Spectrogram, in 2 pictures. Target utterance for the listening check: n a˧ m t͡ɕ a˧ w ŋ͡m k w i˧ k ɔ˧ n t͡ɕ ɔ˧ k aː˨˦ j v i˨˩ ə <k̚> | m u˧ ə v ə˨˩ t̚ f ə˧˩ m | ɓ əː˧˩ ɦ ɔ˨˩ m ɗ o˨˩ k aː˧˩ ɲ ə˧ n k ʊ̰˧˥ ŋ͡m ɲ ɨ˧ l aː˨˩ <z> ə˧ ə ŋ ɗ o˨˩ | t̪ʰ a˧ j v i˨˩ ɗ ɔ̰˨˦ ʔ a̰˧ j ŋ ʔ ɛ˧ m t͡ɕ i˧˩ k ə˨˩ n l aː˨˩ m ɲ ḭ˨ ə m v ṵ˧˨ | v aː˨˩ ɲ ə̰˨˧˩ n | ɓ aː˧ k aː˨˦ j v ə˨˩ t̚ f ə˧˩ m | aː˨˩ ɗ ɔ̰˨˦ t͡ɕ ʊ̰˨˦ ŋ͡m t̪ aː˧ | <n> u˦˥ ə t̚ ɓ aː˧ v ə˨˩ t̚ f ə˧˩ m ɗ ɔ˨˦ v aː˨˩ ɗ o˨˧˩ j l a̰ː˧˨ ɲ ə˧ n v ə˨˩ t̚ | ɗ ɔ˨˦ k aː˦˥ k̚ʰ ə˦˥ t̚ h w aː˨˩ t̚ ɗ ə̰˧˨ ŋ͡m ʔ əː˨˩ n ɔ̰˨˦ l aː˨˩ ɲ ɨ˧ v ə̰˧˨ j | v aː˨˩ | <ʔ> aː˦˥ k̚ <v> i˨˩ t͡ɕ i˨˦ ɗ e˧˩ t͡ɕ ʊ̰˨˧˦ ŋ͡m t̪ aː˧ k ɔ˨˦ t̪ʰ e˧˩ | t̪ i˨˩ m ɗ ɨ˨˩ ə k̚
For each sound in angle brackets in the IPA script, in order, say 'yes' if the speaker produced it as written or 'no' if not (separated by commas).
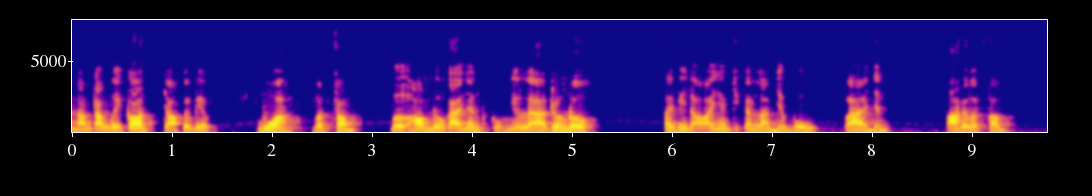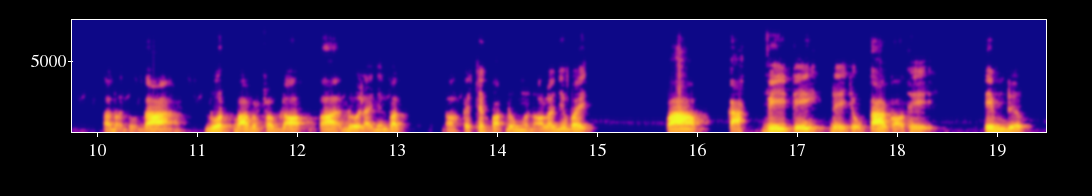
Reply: yes, yes, yes, no, yes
